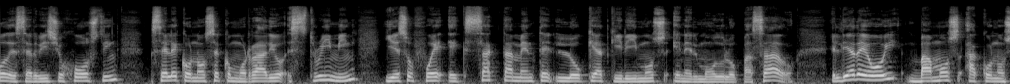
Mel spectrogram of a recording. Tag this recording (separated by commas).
Speech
